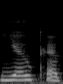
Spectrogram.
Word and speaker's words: Joke: sounds ridiculous in english actually no yoga you pronounce it yoker but yeah this is how you write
